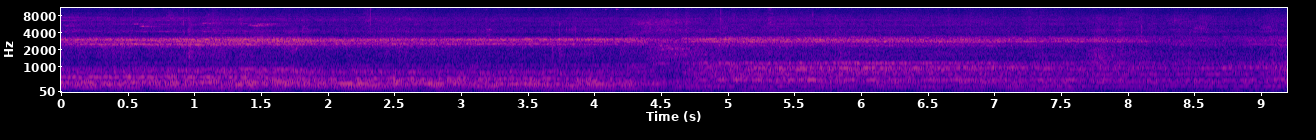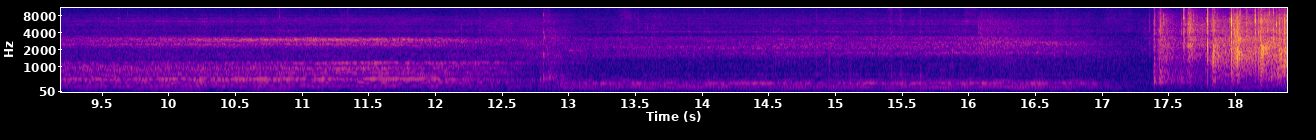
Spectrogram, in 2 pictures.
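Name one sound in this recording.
A large mixed choir sings together in a reverberant hall.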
